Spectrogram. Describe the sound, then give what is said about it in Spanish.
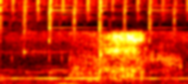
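A person's voice imitates a wolf howl with one long, steady, moderately loud tone held for about two seconds, a breathy rush of air swelling through the middle. “El, lobo. ¿Cómo hace el lobo?”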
